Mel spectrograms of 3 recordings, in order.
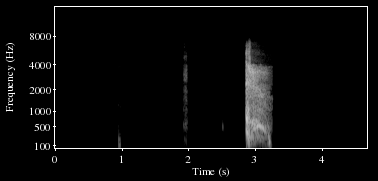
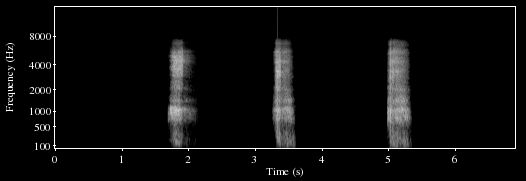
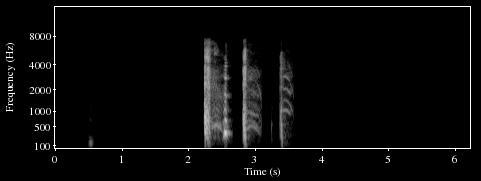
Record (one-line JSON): {"cough_length": "4.7 s", "cough_amplitude": 29936, "cough_signal_mean_std_ratio": 0.19, "exhalation_length": "6.9 s", "exhalation_amplitude": 32768, "exhalation_signal_mean_std_ratio": 0.23, "three_cough_length": "6.2 s", "three_cough_amplitude": 28548, "three_cough_signal_mean_std_ratio": 0.15, "survey_phase": "beta (2021-08-13 to 2022-03-07)", "age": "45-64", "gender": "Female", "wearing_mask": "No", "symptom_none": true, "smoker_status": "Ex-smoker", "respiratory_condition_asthma": false, "respiratory_condition_other": false, "recruitment_source": "REACT", "submission_delay": "1 day", "covid_test_result": "Negative", "covid_test_method": "RT-qPCR", "influenza_a_test_result": "Negative", "influenza_b_test_result": "Negative"}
